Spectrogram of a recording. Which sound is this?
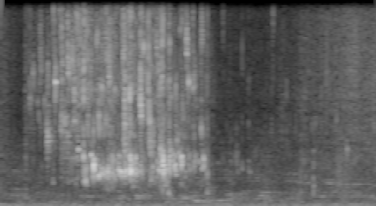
water coming out of a drinking fountain... it is not a saw.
